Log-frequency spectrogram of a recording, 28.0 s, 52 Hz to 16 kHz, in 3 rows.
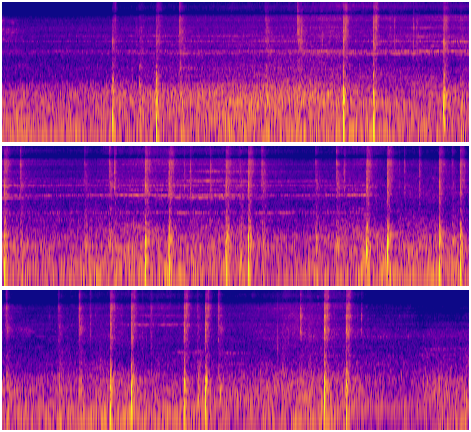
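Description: TransPennine Express Class 802 bi-mode train pulling out of the platform: a steady low running rumble with irregular sharp clicks of its wheels over rail joints and points. A thin high tone sounds until a little past halfway, and the rumble fades near the end as the train draws away.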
